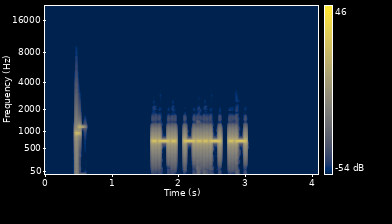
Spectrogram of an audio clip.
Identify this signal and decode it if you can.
Morse code, heard as a keyed tone, about 25 wpm, 700 Hz. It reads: RXA
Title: USA Call Sign Postfixes - 3 Letters 25wpm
